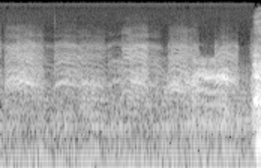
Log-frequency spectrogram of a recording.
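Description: Harsh, crow-like cawing from birds attacking rabbits, a dense run of overlapping rasping calls at steady loudness that ends in a sharper, louder burst, with no voices.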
